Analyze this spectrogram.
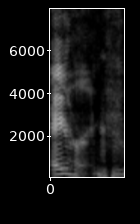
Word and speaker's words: Ahern: My last name, my maiden name is Ahern, which is like phonetically pretty easy.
